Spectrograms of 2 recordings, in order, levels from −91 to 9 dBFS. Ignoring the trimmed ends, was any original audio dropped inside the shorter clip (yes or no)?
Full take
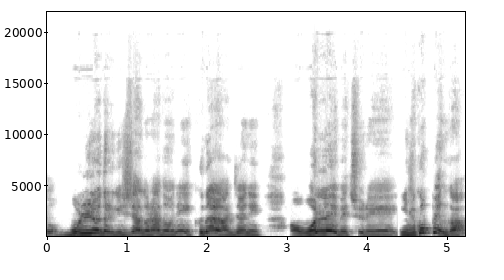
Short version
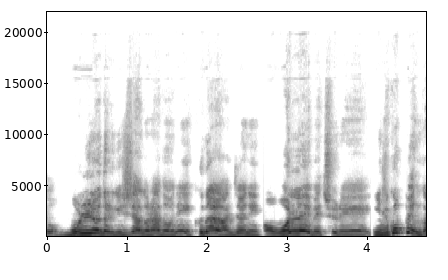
yes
